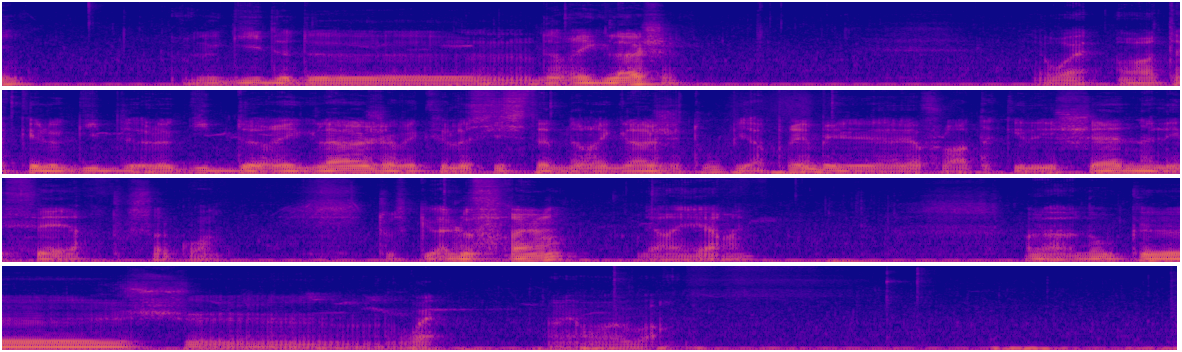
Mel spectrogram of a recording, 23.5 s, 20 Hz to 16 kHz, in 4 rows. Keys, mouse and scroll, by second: 2.7-6.0 middle drag, 8.6-10.2 middle drag, 11.8-14.4 middle drag, 15.0-21.0 middle drag, 22.1 right click.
